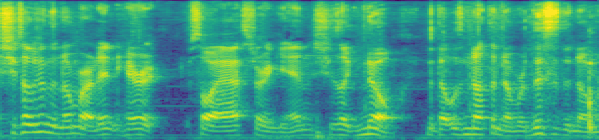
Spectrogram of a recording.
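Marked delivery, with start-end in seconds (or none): none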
